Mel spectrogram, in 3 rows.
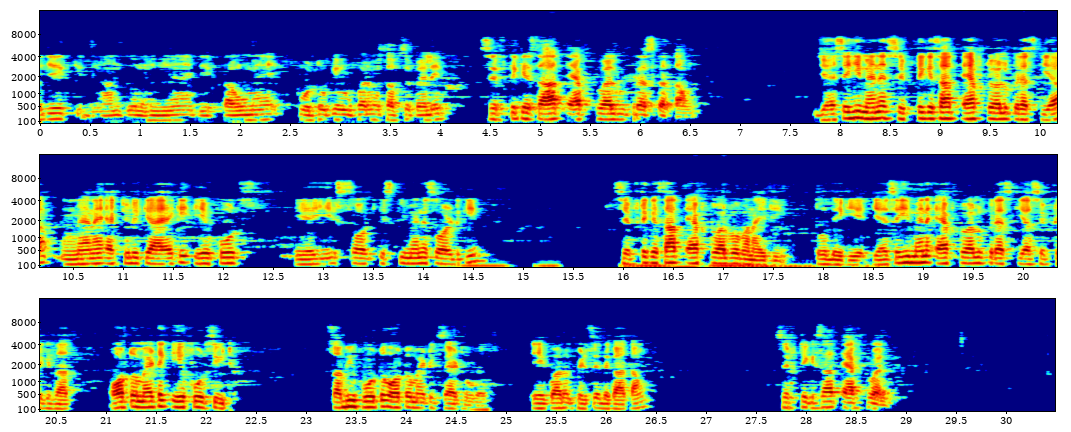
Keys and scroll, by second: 6.1 shift+F12, 29.5 shift+F12.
